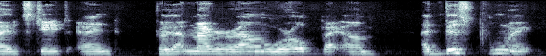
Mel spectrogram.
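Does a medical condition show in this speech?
Yes: cerebral palsy.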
